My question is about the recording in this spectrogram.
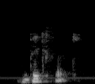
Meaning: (proper noun) A very large, hairy, humanoid creature, similar to the yeti, said to live in the wilderness areas of the United States and Canada, especially the Pacific Northwest
- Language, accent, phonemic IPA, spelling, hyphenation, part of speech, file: English, Southern England, /ˈbɪɡˌfʊt/, Bigfoot, Big‧foot, proper noun / noun / verb, LL-Q1860 (eng)-Bigfoot.wav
